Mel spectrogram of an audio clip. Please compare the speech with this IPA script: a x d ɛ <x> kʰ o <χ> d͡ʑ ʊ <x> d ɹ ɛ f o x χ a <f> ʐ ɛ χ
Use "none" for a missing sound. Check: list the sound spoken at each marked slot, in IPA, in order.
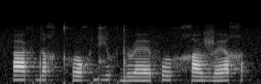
χ, χ, x, none

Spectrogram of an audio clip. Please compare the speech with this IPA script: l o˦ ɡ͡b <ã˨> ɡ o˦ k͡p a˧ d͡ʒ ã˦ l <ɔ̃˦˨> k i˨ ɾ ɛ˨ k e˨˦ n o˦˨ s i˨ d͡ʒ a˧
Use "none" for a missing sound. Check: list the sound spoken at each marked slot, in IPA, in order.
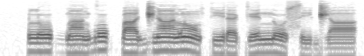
ã˧, ɔ̃˦˨

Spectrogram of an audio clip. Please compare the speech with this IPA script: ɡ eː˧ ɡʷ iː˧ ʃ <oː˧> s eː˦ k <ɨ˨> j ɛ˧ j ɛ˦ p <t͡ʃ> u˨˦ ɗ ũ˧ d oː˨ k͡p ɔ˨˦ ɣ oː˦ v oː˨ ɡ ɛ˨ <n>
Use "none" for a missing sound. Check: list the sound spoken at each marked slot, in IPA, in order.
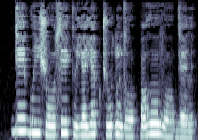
oː˨, ɨ˨, t͡ʃ, l

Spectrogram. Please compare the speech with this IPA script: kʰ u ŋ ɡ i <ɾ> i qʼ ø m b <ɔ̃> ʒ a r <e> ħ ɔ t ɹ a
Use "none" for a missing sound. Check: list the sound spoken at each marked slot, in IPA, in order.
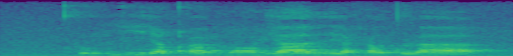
ɾ, ɔ̃, e

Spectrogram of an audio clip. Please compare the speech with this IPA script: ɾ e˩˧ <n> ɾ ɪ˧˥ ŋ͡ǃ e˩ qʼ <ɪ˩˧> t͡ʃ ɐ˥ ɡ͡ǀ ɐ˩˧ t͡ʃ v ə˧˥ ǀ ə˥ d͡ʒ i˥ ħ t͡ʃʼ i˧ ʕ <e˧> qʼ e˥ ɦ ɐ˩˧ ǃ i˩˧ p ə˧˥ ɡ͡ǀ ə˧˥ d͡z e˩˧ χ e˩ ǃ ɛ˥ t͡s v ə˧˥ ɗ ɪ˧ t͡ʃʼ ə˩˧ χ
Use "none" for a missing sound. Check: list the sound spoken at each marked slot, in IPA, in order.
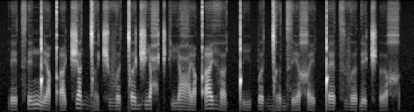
t͡s, ɪ˩˧, e˩˧

